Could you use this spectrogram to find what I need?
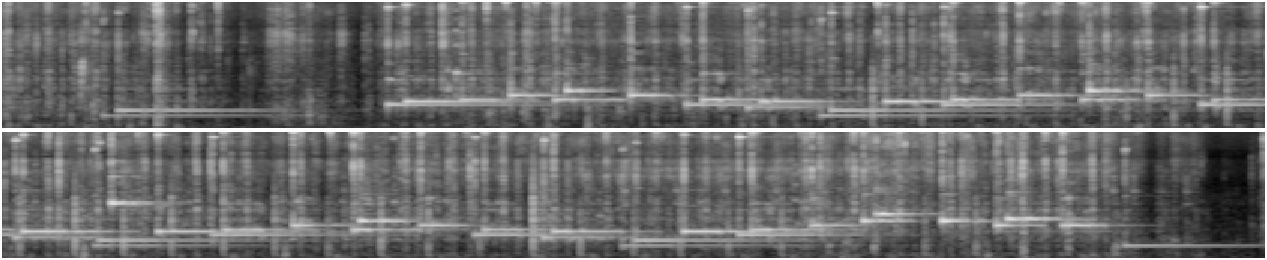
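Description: A music box plays a quick melody of bright, plucked metallic notes in a steady, even rhythm after a few sparse opening notes. It ends on a single lower held tone, with no voices.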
